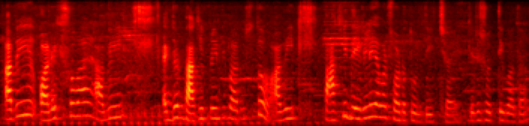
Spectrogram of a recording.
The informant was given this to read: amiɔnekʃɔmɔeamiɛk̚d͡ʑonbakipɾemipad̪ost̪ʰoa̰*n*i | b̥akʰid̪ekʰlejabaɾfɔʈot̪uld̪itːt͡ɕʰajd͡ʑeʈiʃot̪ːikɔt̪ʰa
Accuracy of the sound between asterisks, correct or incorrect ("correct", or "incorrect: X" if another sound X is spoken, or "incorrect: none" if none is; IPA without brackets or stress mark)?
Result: incorrect: m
